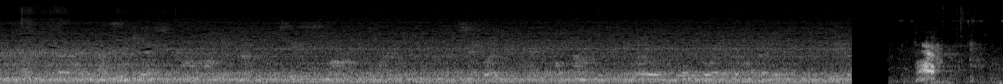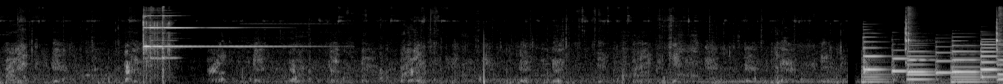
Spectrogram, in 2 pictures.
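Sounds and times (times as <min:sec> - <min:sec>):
sharp ringing ding: 0:11.5 - 0:13.4.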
